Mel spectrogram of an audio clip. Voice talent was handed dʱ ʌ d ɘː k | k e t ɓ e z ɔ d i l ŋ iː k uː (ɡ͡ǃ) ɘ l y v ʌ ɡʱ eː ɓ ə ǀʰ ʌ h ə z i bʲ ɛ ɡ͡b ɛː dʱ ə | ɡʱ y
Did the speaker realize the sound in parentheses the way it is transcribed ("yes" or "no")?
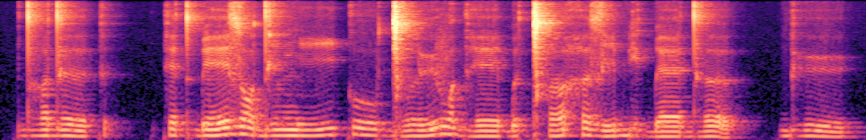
no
